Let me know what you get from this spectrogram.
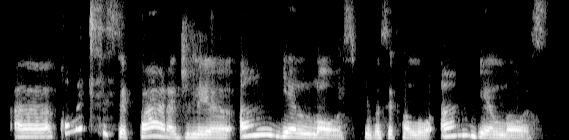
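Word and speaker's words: ἄγγελος: Como é que se separa de ler angelos, que você falou, angelos, é com dois gamas, certo?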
